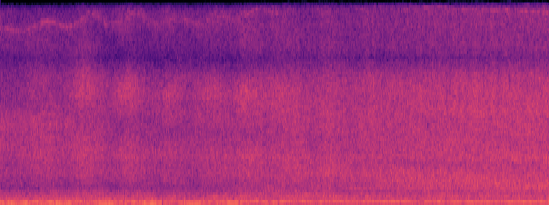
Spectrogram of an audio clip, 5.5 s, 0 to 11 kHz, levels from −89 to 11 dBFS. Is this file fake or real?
real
